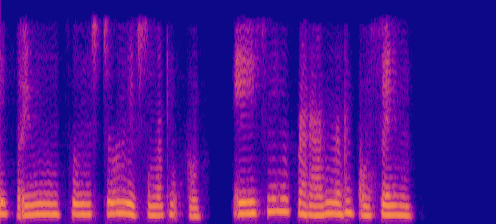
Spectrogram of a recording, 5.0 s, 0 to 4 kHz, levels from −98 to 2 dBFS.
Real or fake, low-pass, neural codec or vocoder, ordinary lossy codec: fake; 3.6 kHz; codec, 16 kHz, 0.5 kbps, FreqCodec, smaller model; AAC, 24 kbps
